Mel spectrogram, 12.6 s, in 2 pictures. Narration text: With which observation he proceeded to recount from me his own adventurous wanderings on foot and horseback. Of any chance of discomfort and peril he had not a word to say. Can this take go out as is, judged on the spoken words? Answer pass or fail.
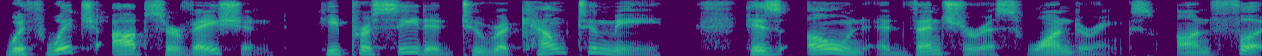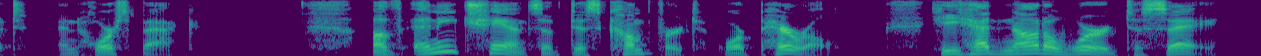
fail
